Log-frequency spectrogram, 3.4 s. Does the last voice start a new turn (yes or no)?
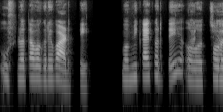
no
